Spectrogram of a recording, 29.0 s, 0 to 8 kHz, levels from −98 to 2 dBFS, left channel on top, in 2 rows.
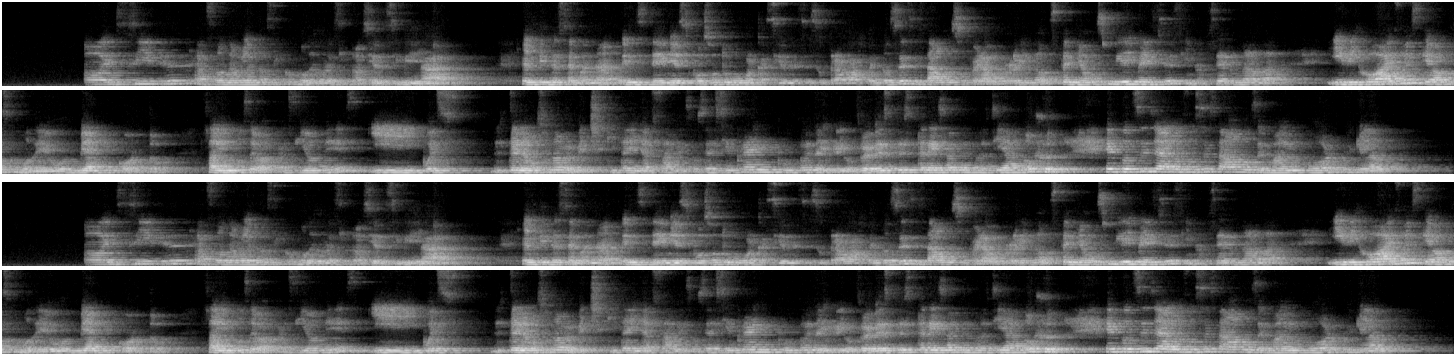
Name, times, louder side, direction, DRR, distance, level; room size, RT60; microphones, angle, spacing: voice 1, 0.8-4.4 5.2-8.0 8.3-12.7 13.3-16.1 16.6-18.9 19.4-28.3, equal, 20° left, -6 dB, 0.9 m, -23 dB
4.8 x 2.1 x 2.4 m, 1.1 s
head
